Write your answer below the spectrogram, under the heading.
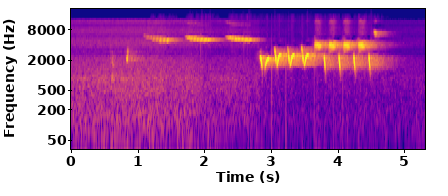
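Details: Common nightingale song used to tutor canaries: two soft notes, then three high sustained whistles, and a quick rattling trill of repeated notes with a parallel higher series. Steady background hiss throughout.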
